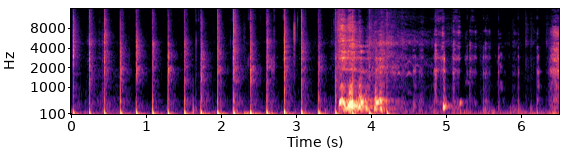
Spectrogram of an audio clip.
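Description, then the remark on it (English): A mallet pounds chicken breast flat for schnitzel in a quick, steady series of about seventeen sharp, even thuds, followed by a burst of rougher, noisier handling and one more dull knock. “That's a tasty sound right there. Tom Zalatni is hammering out the chicken.”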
